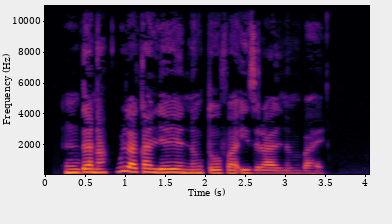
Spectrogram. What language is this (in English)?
Dagbani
